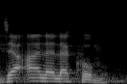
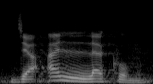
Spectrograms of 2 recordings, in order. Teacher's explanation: Tapi untuk As-Susi dibaca dengan al-idgham. Masukkan kepada lam yang kedua. Jadi ja'ala lakum dibaca Susi sebagai ja'al lakum.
